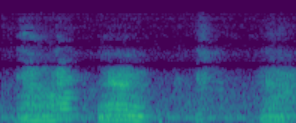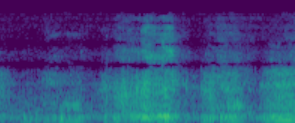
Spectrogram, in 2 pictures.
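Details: Two corgis play and vie for dominance, giving a series of short, growly barks and grumbles in bursts about a second apart.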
